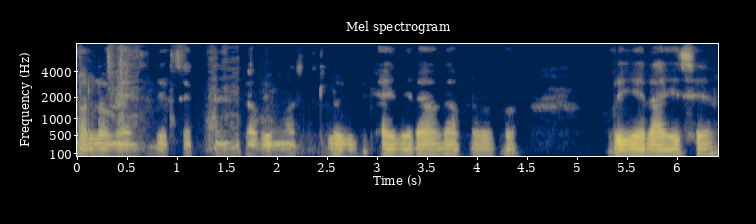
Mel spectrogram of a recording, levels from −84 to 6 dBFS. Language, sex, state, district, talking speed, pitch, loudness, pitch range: Hindi, male, Bihar, Araria, 185 wpm, 95 Hz, -19 LUFS, 95-100 Hz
